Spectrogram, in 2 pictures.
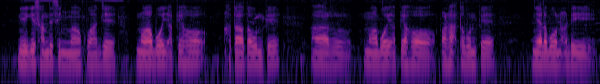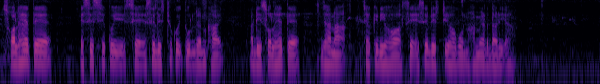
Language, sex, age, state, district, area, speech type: Santali, male, 30-45, West Bengal, Purba Bardhaman, rural, spontaneous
